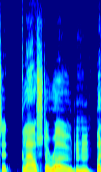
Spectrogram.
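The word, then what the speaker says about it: Gloucester: to live off of the tube stop its Glouster right is how you pronounce it Glouster Road but it's spelled Glau Chester oh yeah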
